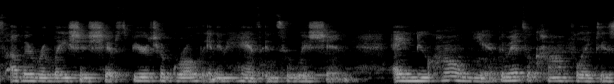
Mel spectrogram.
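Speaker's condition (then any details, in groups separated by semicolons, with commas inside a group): No condition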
